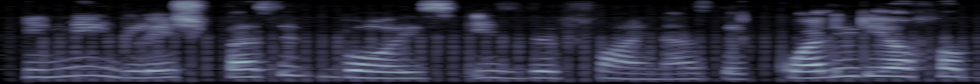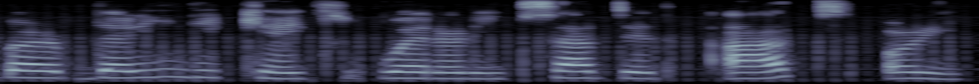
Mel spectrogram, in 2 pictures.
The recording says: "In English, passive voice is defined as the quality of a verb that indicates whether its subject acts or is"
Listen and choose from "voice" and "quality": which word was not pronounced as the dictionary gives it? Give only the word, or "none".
voice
